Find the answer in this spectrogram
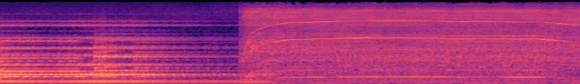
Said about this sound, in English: How much farther? About a foot. I'll just pray this drill doesn't break. Oh, it snapped.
